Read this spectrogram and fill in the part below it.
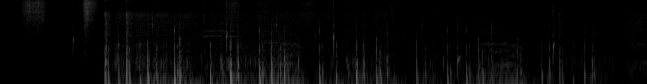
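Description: An axe chops wood in quick repeated knocks.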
